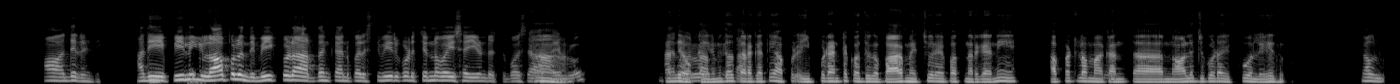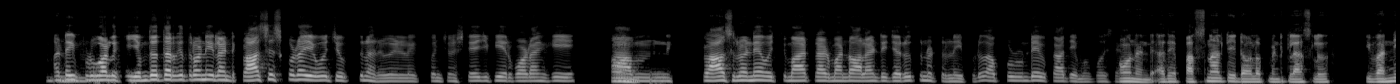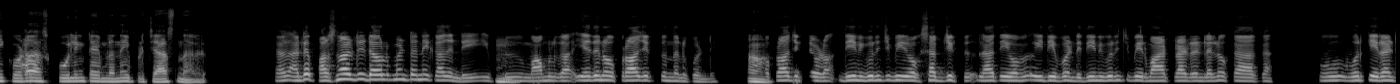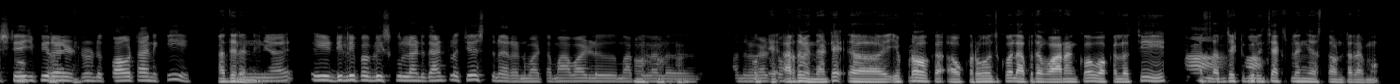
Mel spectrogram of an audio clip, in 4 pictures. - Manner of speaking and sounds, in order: in English: "ఫీలింగ్"; tapping; in English: "మెచ్యూర్"; in English: "నాలెడ్జ్"; in English: "క్లాసెస్"; in English: "స్టేజ్"; in English: "పర్సనాలిటీ డెవలప్‌మెంట్"; in English: "స్కూలింగ్ టైంలోనే"; in English: "పర్సనాలిటీ"; in English: "ప్రాజెక్ట్"; in English: "సబ్జెక్ట్"; other background noise; in English: "స్టేజ్ ఫియర్"; in English: "సబ్జెక్ట్"; in English: "ఎక్స్‌ప్లేన్"
- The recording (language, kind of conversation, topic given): Telugu, podcast, ఆత్మవిశ్వాసం తగ్గినప్పుడు దానిని మళ్లీ ఎలా పెంచుకుంటారు?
